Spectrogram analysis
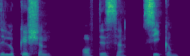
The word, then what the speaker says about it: caecum: ये एक सिंगुलर होगा, दैट इज सीकम, और इसकी स्पेलिंग है CAECUM, और प्लूरल में जिसे हम सीकी कहेंगे CAECE.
